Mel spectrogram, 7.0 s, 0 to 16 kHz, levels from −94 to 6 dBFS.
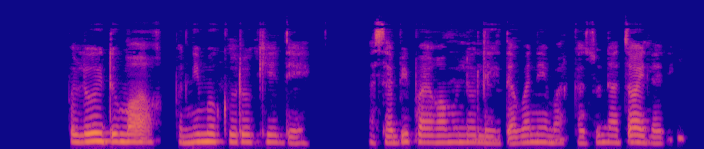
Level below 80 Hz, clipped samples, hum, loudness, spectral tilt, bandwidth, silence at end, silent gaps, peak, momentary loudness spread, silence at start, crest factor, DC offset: -80 dBFS; under 0.1%; none; -35 LUFS; -5 dB/octave; 9.6 kHz; 0.2 s; 1.62-1.75 s, 3.09-3.68 s, 5.68-5.74 s; -16 dBFS; 14 LU; 0.7 s; 18 dB; under 0.1%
